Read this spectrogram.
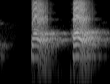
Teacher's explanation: प एक होठ जो है दोनों होठ एक दूसरे से जब तक स्पर्श नहीं करेगा। दोनों होठ एक दूसरे से स्पर्श नहीं करेगा तब तक तुम प नहीं बोल पाओगे। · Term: ओष्ठ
